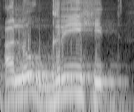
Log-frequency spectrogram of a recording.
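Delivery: अनुगृहित slowly, ग्री clearly sounded; slow careful pronunciation. Shown as a demonstration. Teacher drilling class, अनुगृहित slow and careful. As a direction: spell out अनुगृहित syllable by syllable. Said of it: "ग में री की मात्रा रहेगी".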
